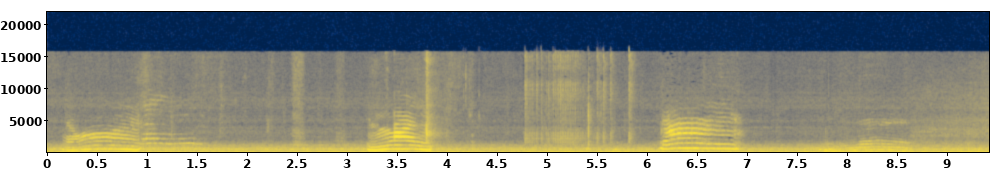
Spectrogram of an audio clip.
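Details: Domestic cat giving four drawn-out meows roughly three seconds apart, each arching up and sliding down, over a quiet indoor background with a steady low hum.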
